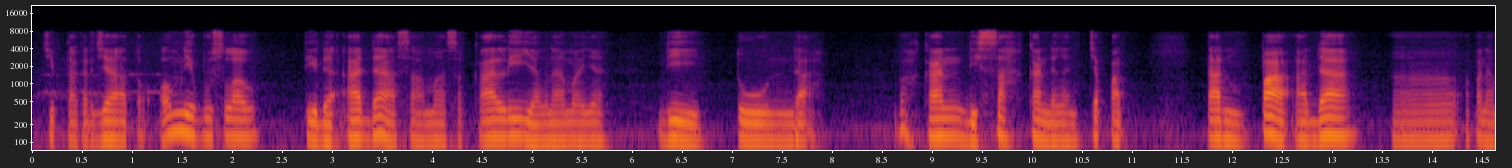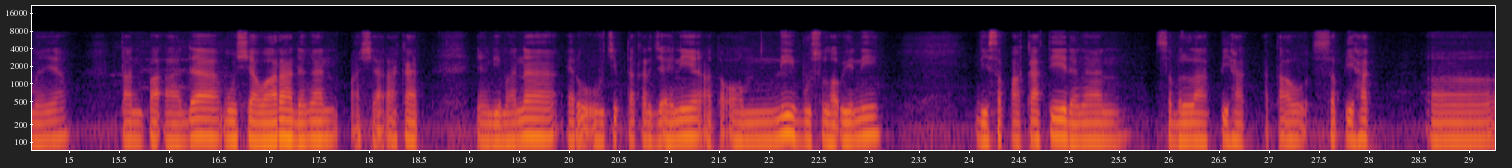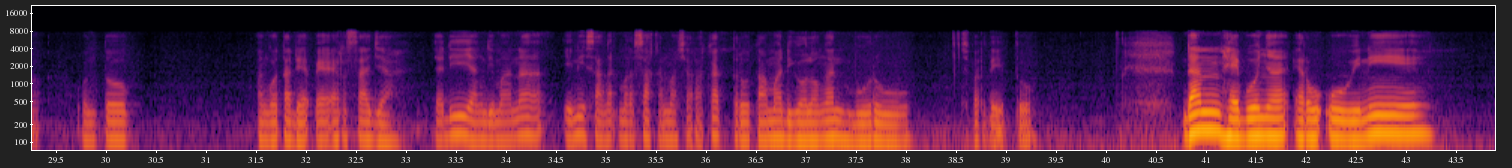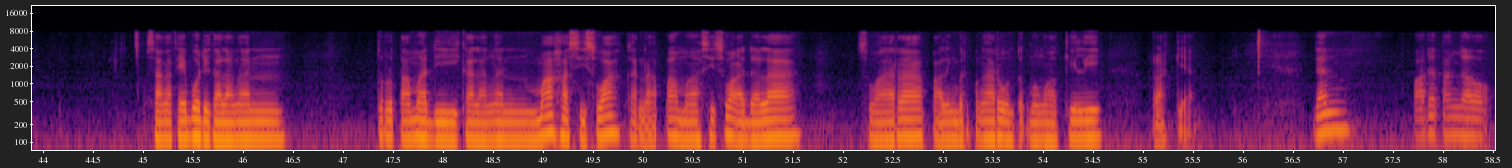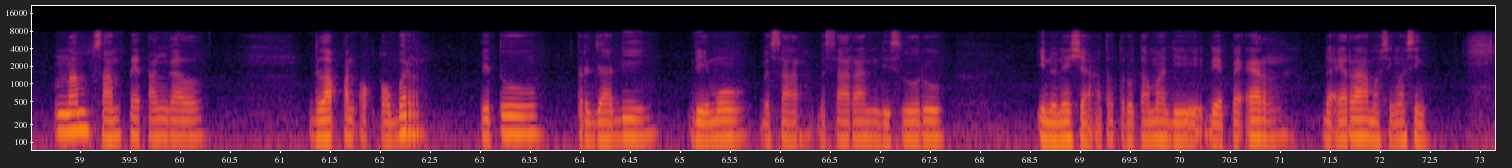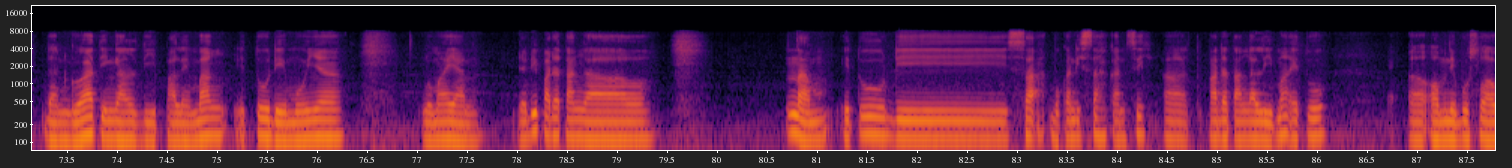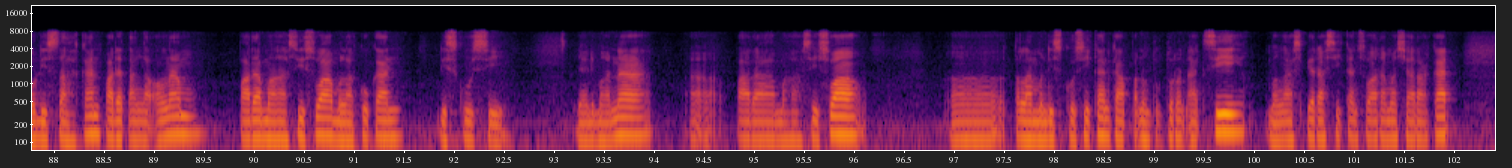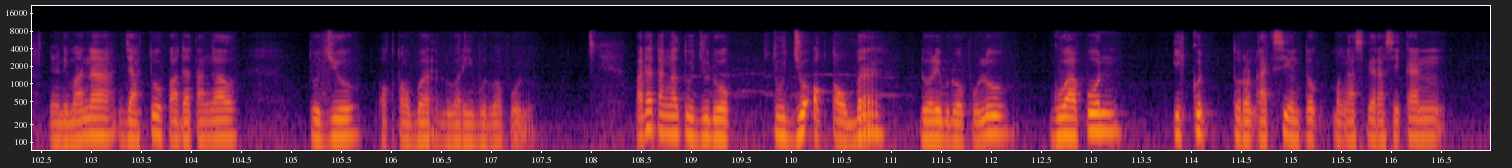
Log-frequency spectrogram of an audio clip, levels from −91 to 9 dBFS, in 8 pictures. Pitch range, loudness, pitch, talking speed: 110-125 Hz, -29 LUFS, 115 Hz, 90 wpm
